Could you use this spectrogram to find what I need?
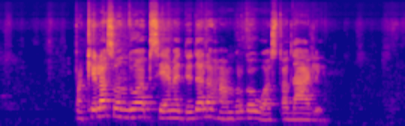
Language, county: Lithuanian, Vilnius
